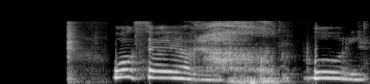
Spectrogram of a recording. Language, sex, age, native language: Icelandic, male, 9, Icelandic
